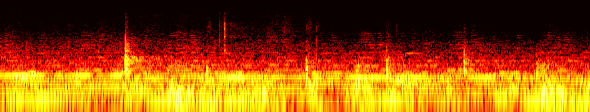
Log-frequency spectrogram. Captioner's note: footsteps clicking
